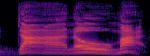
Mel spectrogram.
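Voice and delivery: drawn-out catchphrase, very slow; old TV show catchphrase. Retold or imitated. Preacher recalling an old show's catchphrase, imitated and stretched out. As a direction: stretch each syllable like a sitcom catchphrase. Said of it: "an old show where they say".

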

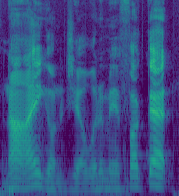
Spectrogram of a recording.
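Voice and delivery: fast, soft dismissive refusal; quick dismissive cop. Retold or imitated. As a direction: brush him off quickly. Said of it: "He goes".

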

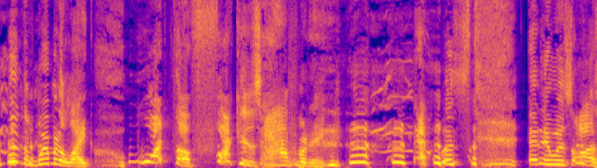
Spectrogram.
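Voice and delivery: high voice breaking with laughter; laughing. Real, not acted. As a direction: laugh through the words. Laughing through the punchline.

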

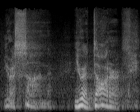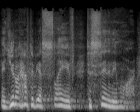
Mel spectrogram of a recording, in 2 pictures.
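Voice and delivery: soft, low reassurance; gentle voice of God. Acted. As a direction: speak tenderly as a loving father, low and hushed. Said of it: "His voice sounds more like this".

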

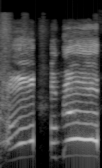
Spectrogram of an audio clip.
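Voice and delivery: high yelp rising to a loud no; hammed-up horrified oh no; mock cry of alarm. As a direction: squeal it like a cartoon victim. Mock cry as character hits.

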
